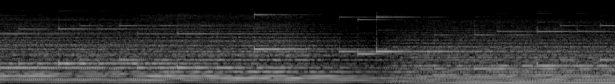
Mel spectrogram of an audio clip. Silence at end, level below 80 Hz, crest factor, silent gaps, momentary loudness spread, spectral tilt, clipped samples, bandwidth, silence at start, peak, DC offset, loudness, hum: 0 s; -44 dBFS; 14 dB; none; 5 LU; -4 dB/octave; under 0.1%; 14 kHz; 0 s; -16 dBFS; under 0.1%; -30 LUFS; none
